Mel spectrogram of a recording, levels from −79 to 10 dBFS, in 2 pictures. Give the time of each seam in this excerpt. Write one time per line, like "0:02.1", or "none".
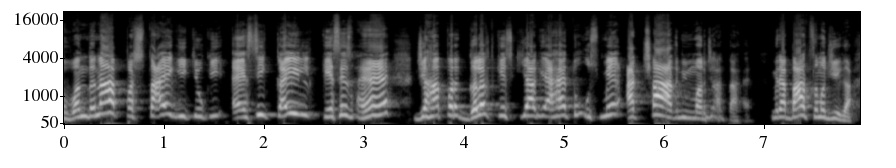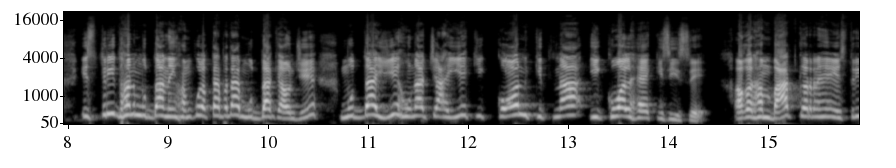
none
